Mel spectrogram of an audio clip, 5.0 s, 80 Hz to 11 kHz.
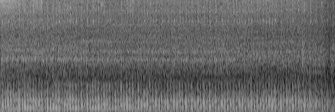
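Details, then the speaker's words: Kawasaki Ninja 250 carbureted twin before carburetor repair, throttle test: the revs rise unevenly, stumbling and catching instead of pulling cleanly. This is hesitation on throttle, with the exact cause not yet confirmed. "Nih coba kita tes dulu untuk tarikannya. Ini terasa banget ya nyendat-nyindat."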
